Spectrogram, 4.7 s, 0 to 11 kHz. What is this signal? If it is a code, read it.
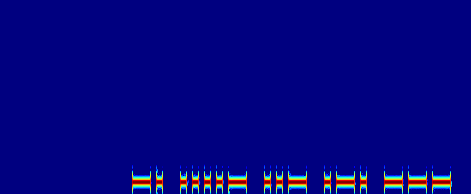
Morse code, heard as a keyed tone, about 20 wpm, 700 Hz. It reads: N4URO
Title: USA Call Signs - 5 Characters - 20wpm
